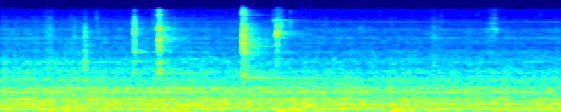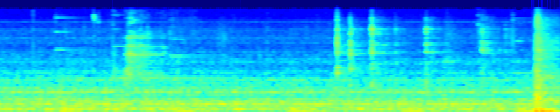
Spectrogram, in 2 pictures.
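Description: A few light clinks of a ceramic coffee mug and spoon over a steady background hum.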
